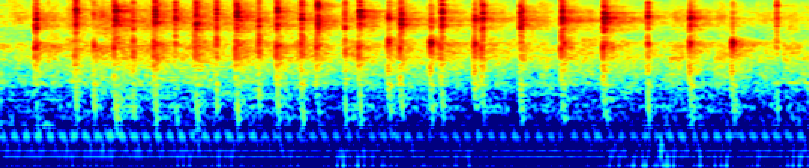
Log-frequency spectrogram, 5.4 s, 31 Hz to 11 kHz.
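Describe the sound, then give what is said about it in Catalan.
An audience at the offering of the 2024 festes majors of l'Arrabal de Cristo claps together in a steady rhythm, sharp, loud beats at about four per second over a continuous wash of crowd noise, with no one speaking. “Un fort aplaudiment per a tots vosaltres.”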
